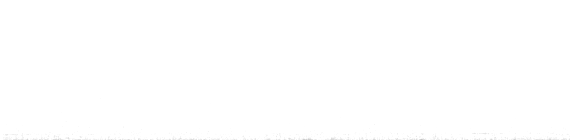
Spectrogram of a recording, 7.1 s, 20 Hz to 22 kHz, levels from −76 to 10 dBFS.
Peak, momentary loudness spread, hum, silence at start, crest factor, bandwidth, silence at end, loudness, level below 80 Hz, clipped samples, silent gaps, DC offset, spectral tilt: -46 dBFS; 1 LU; none; 0 s; 18 dB; 16.5 kHz; 0 s; -65 LUFS; -70 dBFS; under 0.1%; none; under 0.1%; -3 dB/octave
